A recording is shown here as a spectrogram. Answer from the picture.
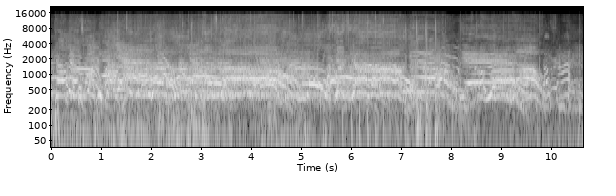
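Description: Crowd of spectators yelling and cheering, many voices shouting over one another, the reaction to a fight being finished. The noise dips briefly about eight seconds in, then picks up again.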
